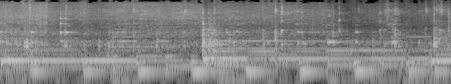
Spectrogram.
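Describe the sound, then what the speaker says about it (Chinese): Pork ribs stir-fried with star anise, bay leaves, ginger slices and scallion pieces over medium-low heat, a steady close sizzle broken by repeated scraping stirs of the spatula in the wok, with no talking. "翻炒的时候火不用开特别大哈，全程中小火炒"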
